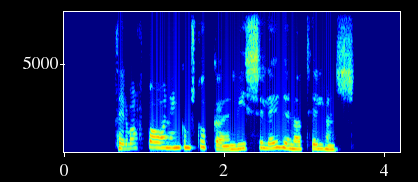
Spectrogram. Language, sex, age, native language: Icelandic, female, 40-49, Icelandic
